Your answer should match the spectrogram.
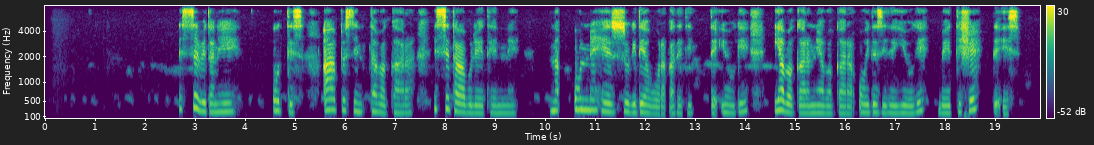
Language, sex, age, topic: Gamo, female, 25-35, government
